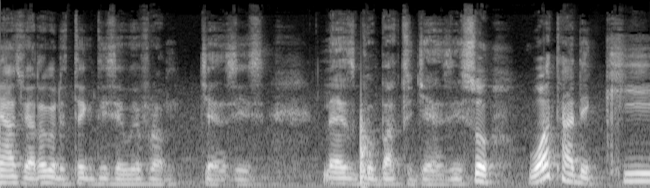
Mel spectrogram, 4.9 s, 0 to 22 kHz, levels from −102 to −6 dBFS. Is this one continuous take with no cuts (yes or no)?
yes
